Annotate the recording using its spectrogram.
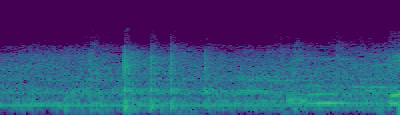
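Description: Cloth rustling in a cluster of quick, sharp rustles about half a second in as a small child handles a garment of clothes, over a steady low hum, with a faint voice near the end.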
